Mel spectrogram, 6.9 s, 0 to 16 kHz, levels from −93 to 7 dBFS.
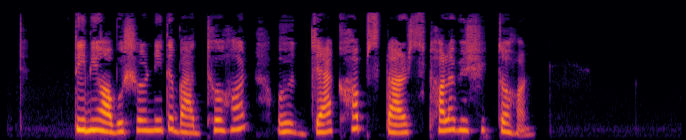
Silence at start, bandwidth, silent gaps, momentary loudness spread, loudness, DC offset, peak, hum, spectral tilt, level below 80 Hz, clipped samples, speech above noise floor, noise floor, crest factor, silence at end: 0.75 s; 11.5 kHz; none; 10 LU; -22 LUFS; under 0.1%; -4 dBFS; none; -4.5 dB/octave; -76 dBFS; under 0.1%; 57 dB; -78 dBFS; 20 dB; 1.55 s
